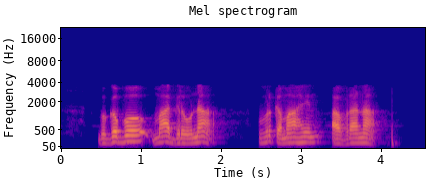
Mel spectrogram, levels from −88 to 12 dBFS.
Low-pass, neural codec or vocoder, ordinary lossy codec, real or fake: 3.6 kHz; none; MP3, 32 kbps; real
